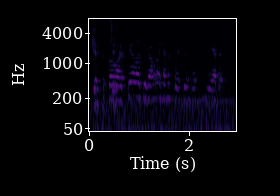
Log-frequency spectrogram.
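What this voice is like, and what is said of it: Speaks very fast. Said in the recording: “I'm gonna say that really fast ... I said, I feel like we don't have a choice right now, really fast.”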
